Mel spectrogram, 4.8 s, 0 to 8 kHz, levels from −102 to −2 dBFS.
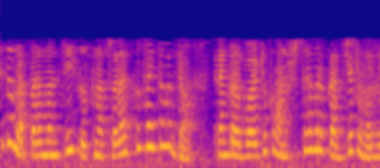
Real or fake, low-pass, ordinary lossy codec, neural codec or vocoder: fake; 7.2 kHz; AAC, 16 kbps; vocoder, 44.1 kHz, 128 mel bands, Pupu-Vocoder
